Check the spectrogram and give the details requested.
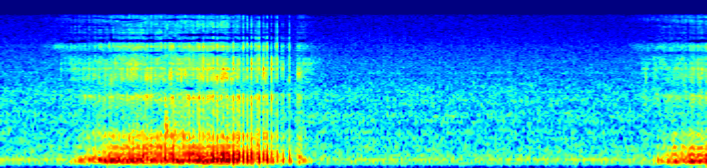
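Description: A rattling, fluttering snore on one breath, then a pause and the start of the next. Snoring.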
